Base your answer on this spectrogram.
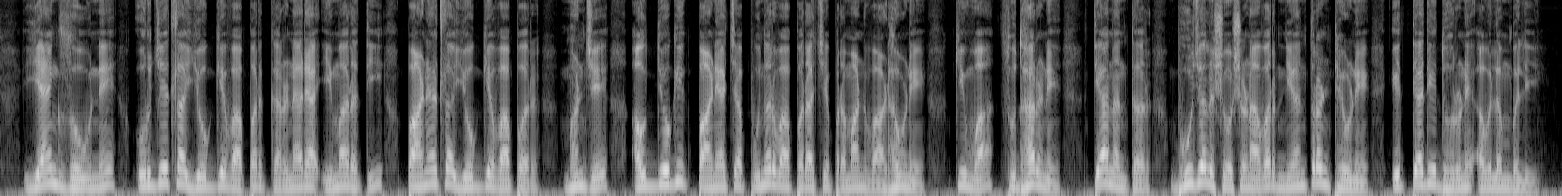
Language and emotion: Marathi, neutral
